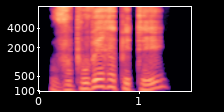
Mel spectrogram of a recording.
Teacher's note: And lift your voice at the end. It's a question.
